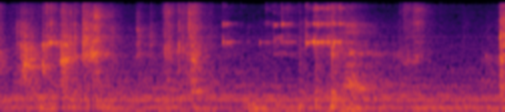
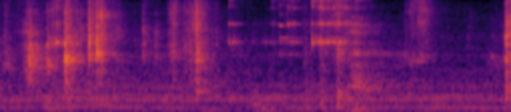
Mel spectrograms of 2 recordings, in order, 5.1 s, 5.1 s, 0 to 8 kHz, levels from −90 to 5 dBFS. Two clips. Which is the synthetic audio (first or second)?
first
